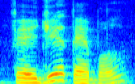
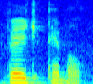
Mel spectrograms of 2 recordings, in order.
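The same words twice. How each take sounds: First: Vegetable in four syllables, ve-ge-ta-ble; full syllables. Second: Vegetable in three syllables, vej-ta-ble; dropped syllable. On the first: Teacher showing the full form, vegetable unreduced. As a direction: sound every vowel in vegetable. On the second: Teacher showing what it becomes, vegetable as vej-ta-ble. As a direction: skip the middle e of vegetable. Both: Shown as a demonstration. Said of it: "becomes vegetable".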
